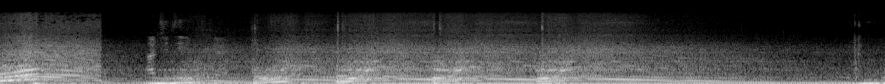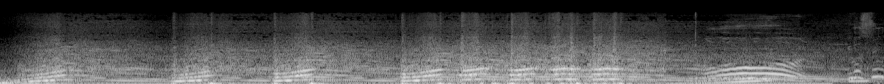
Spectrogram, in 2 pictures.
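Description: A Toyota GR86 sports car engine revs hard and repeatedly, pitch sweeping up and down through high rpm, loud and close, with people talking over it.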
